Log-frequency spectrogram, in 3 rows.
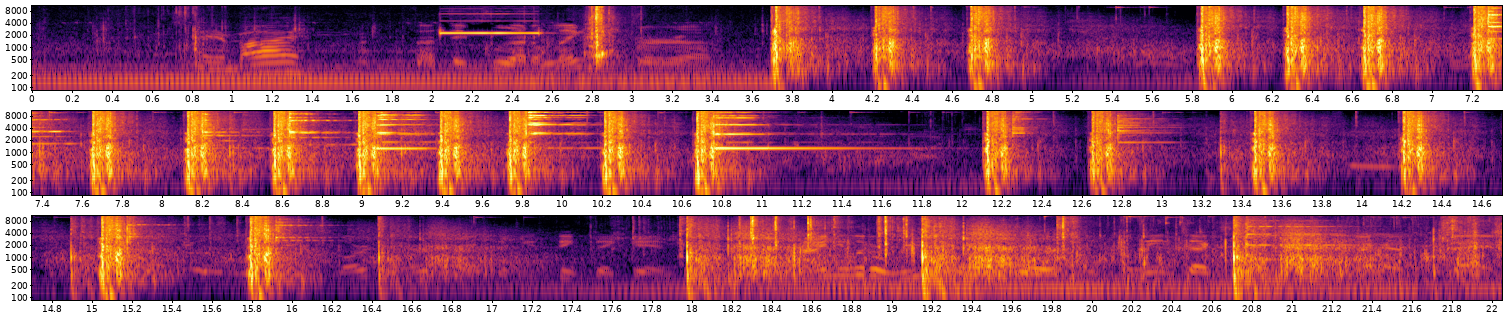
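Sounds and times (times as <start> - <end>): pistol shots: 3.7 - 17.3, 17.9 - 20.0, 20.6 - 21.8
ringing metallic target hits: 7.2 - 13.2, 15.1 - 16.3.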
